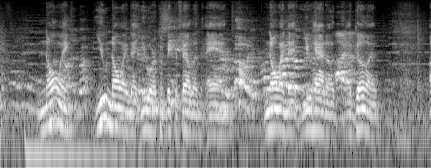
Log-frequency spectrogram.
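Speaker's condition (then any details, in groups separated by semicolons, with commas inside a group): No condition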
